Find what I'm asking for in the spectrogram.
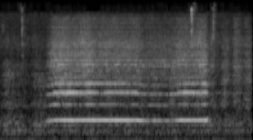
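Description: A steam locomotive whistle from the train game Railroads Online sounds one steady, bright tone of about one and a half seconds over a low rumble, dipping slightly near the end.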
